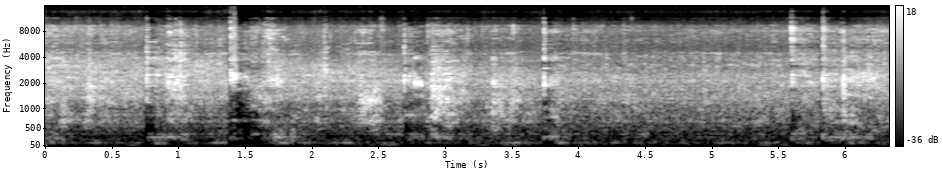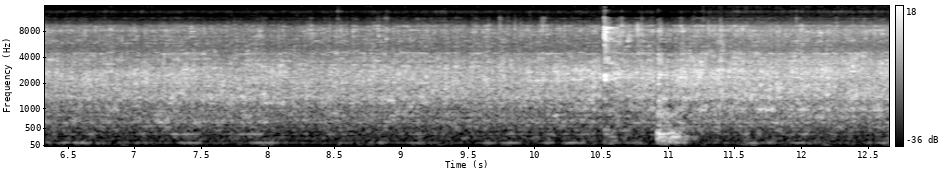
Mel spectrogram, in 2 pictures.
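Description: Spatula scraping and clinking against a metal pan as boiled eggs in sauce are stirred, a run of clinks over the first few seconds; then a steady sizzle of the frying sauce, broken by an occasional clink and one dull knock near the end.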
